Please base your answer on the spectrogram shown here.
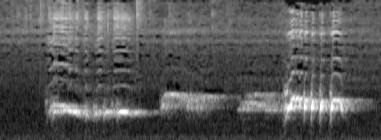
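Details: Champion contest zebra dove, a wild-born local bird from Mojopahit in Java raised by hand since young: a mellow coo rising in steps, then a rolling vibrating burst closing the phrase.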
